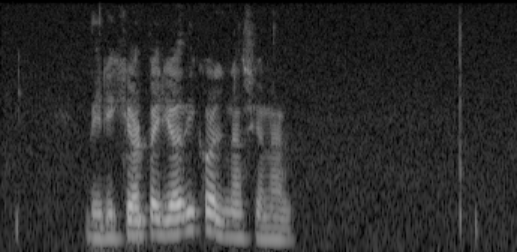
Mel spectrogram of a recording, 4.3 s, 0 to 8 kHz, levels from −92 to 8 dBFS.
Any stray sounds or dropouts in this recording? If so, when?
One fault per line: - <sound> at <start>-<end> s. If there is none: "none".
none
